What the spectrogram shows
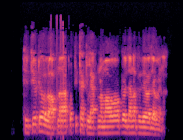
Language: Bangla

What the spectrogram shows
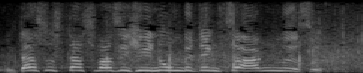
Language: German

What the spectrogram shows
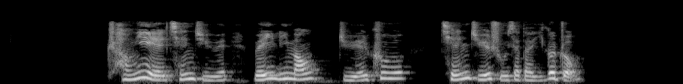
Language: Chinese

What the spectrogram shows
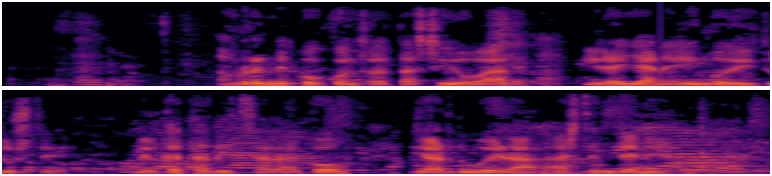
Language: Basque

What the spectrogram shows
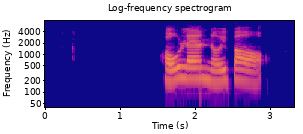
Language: Cantonese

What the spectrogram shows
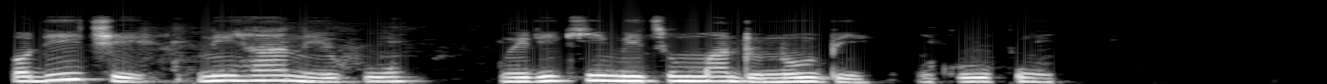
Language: Igbo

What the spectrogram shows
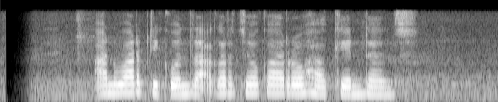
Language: Javanese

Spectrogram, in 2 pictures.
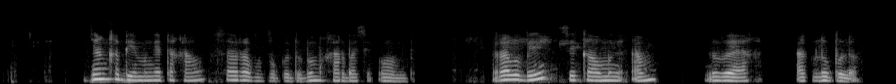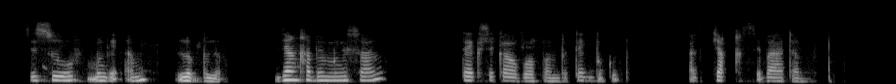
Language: Wolof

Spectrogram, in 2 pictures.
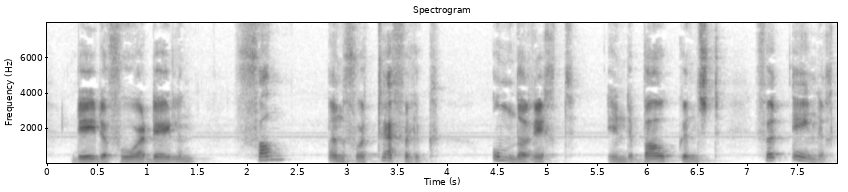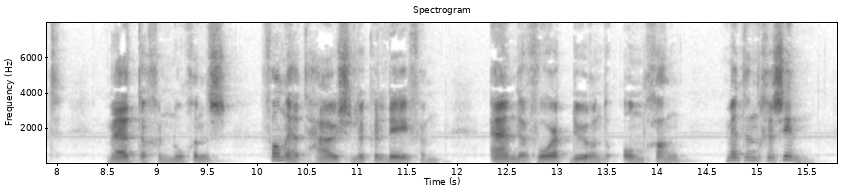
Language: Dutch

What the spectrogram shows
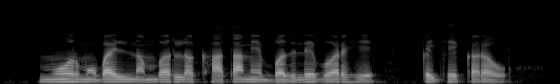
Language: Chhattisgarhi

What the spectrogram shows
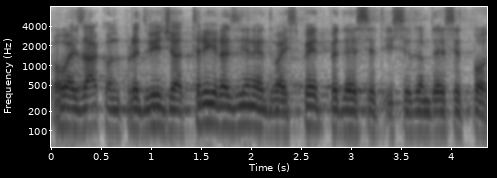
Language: Croatian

